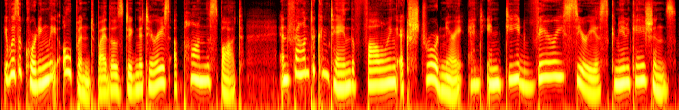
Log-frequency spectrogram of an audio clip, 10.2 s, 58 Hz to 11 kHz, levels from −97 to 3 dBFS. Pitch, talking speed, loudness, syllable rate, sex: 210 Hz, 130 wpm, -17 LUFS, 4.9 syllables/s, female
